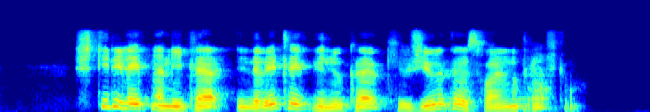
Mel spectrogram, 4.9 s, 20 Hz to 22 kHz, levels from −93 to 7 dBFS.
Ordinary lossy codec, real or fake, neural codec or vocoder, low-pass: none; fake; codec, 24 kHz, 1 kbps, SNAC; 7.2 kHz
